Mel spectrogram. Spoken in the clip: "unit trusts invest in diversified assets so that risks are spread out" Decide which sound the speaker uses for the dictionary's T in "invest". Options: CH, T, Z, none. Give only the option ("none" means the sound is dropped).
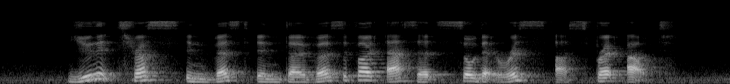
T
